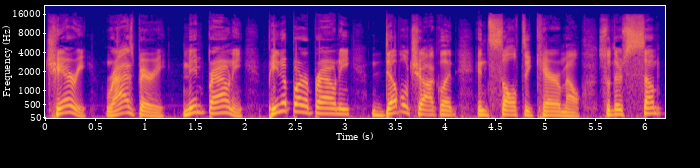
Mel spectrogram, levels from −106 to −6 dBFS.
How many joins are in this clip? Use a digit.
0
